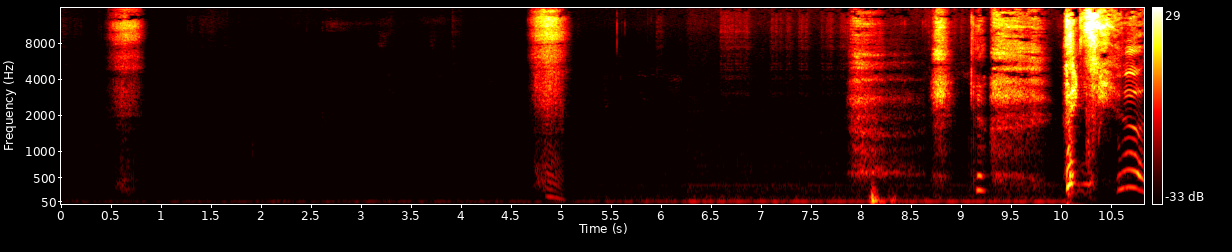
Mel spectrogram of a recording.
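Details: Woman with ragweed allergies in a rapid sneezing fit: several sharp, explosive sneezes in a row with breathy intakes between them.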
